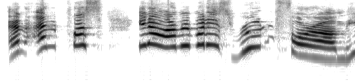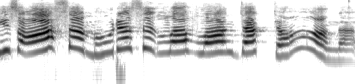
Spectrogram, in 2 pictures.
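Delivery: high, loud enthusiasm; excited gushing. Real, not acted. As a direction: champion a favourite character with real excitement. Gushing over a favourite character.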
